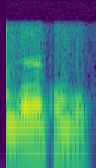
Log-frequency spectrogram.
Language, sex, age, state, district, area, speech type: Manipuri, male, 60+, Manipur, Thoubal, rural, conversation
